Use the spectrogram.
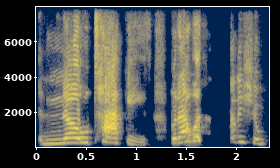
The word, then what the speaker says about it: Takis: Oh, someone said, okay, is it pronounced Takis? Mhm. Yeah. Because they were trying to eat those for breakfast. Are they like chips? I was No. like, oh, Takis.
